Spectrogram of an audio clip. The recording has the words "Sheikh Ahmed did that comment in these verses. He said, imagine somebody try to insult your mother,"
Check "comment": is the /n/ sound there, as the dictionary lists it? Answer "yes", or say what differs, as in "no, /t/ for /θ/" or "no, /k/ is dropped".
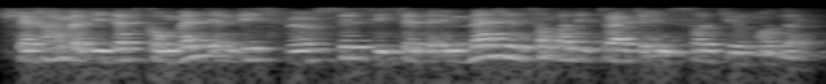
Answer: yes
